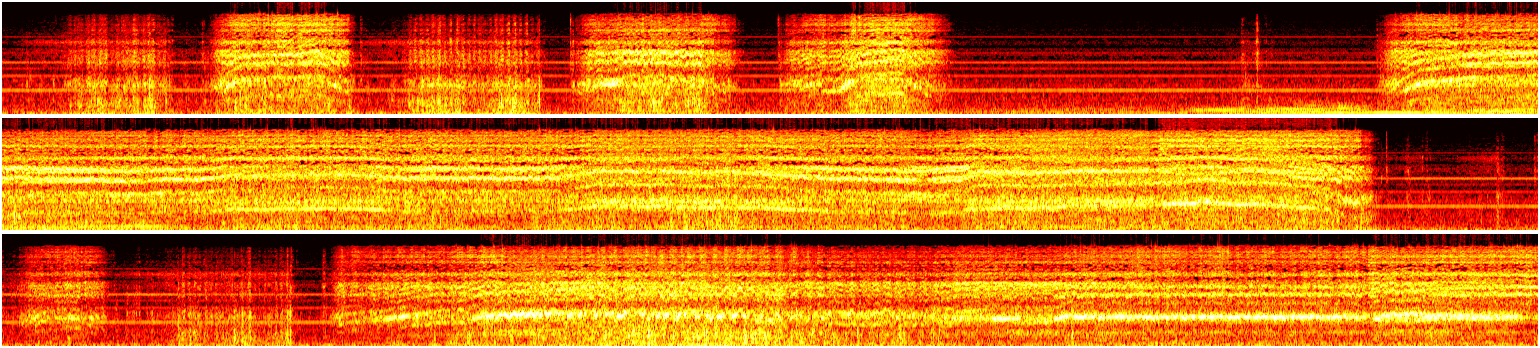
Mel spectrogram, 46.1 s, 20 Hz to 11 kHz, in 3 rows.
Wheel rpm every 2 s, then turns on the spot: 20, 70, 30, 60, 60, 0, 10, 130, 150, 160, 170, 170, 170, 200, 60, 20, 10, 70, 110, 90, 100, 110, 110.
28-30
